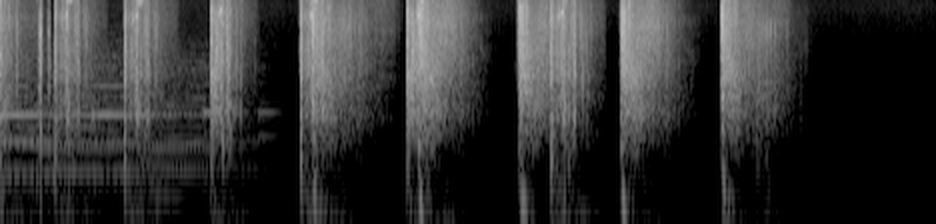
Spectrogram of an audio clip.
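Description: A large bird's heavy footsteps thud in a steady rhythm.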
